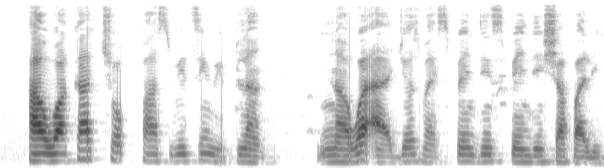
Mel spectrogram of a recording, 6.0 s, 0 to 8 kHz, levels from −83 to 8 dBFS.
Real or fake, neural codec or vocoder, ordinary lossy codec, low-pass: real; none; none; 7.2 kHz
